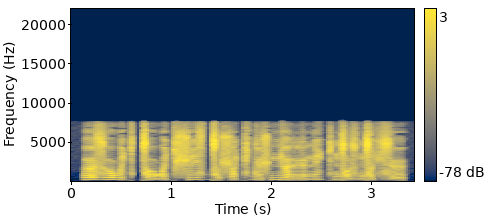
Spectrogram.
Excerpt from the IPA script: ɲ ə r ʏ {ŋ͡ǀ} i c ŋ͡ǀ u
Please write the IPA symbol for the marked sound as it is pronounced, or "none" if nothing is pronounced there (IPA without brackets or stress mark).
n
